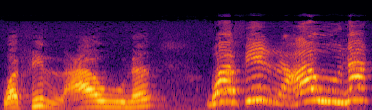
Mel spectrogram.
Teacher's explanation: را کو باریک پڑھیے اس لیے کہ پیچھے زیر ہے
